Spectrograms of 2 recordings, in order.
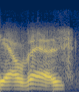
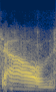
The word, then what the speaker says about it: Alves: It's Alves. If it was Spanish, it would be Alves, but it's Portuguese, so it's Alves.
